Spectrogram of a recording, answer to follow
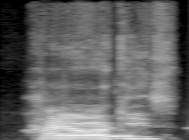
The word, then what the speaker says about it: hierarchies: How you say that word? I know how to spell it. HIER. Hierarchies. Yes, hierarchies.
